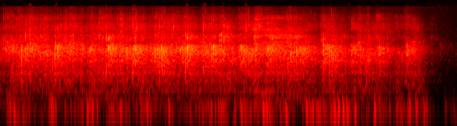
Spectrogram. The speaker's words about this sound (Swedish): Jag tycker hon ska få en applåd till.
